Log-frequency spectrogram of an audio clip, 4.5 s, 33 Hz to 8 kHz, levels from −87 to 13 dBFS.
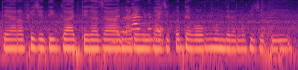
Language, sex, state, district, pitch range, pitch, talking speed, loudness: Chakma, female, Tripura, Dhalai, 175-185 Hz, 180 Hz, 160 wpm, -15 LUFS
